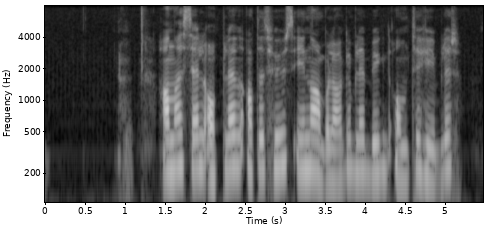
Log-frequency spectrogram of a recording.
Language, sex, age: Norwegian, female, 35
